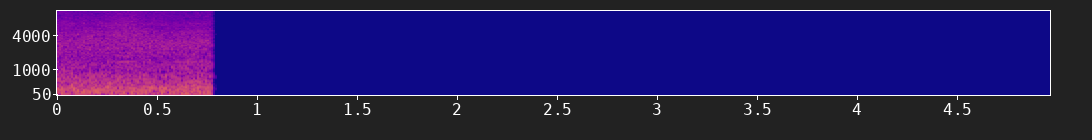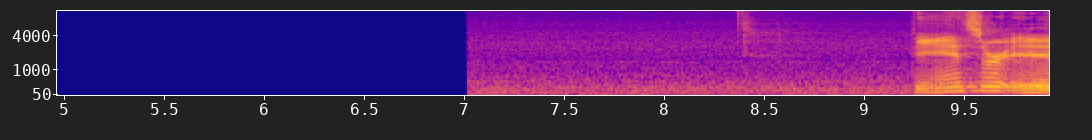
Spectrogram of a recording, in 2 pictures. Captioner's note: pause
